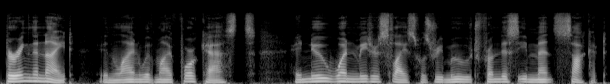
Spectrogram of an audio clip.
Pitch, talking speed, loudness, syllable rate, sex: 115 Hz, 185 wpm, -21 LUFS, 5.5 syllables/s, male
